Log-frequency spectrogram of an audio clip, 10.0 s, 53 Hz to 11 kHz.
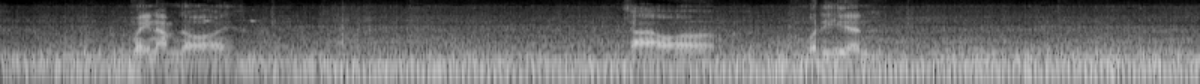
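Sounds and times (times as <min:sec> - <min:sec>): motorbike engine running: 0:00.0 - 0:10.0.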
